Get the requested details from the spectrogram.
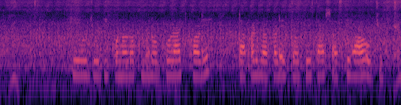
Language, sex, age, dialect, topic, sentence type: Bengali, female, 18-24, Northern/Varendri, banking, statement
